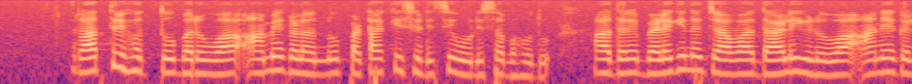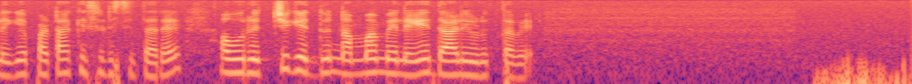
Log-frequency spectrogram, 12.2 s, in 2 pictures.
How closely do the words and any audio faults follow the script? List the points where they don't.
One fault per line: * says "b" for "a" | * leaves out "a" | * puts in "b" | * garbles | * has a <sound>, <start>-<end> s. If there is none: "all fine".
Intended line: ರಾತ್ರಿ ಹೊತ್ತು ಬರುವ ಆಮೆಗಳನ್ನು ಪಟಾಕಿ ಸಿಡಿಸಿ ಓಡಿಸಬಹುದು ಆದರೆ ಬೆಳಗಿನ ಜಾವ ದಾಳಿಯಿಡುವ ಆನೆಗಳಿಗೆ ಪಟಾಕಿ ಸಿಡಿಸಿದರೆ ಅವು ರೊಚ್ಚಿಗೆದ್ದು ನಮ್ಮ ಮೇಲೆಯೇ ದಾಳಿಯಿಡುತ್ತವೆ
all fine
